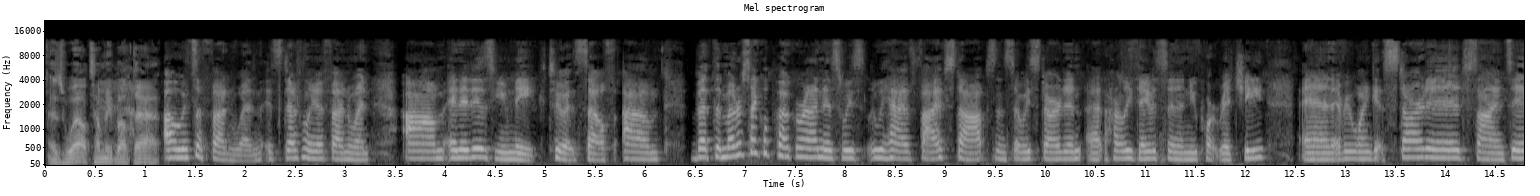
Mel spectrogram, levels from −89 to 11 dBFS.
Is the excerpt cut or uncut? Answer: uncut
